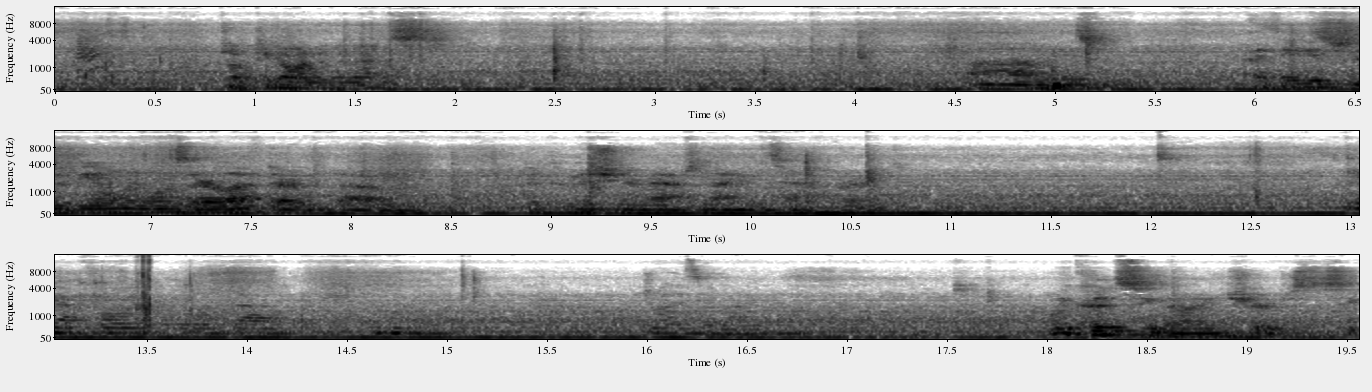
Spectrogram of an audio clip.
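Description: Several men and women talk calmly, heard from across the room.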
